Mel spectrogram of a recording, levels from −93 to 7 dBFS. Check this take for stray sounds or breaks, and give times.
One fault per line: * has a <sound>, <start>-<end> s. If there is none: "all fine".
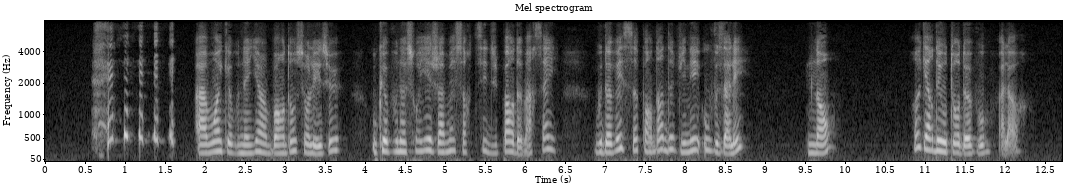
* has a laugh, 0.6-1.6 s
